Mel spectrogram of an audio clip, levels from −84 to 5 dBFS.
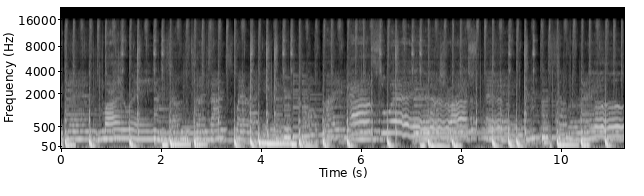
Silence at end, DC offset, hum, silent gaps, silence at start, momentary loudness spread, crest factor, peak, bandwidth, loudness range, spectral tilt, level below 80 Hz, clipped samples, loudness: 0 s; under 0.1%; none; none; 0 s; 6 LU; 14 dB; -2 dBFS; 16.5 kHz; 2 LU; -7 dB/octave; -22 dBFS; under 0.1%; -17 LUFS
